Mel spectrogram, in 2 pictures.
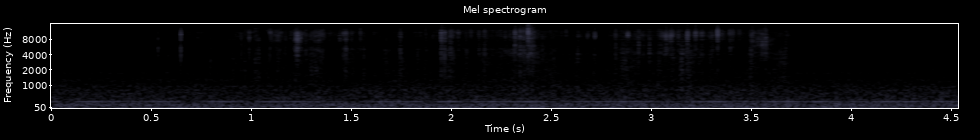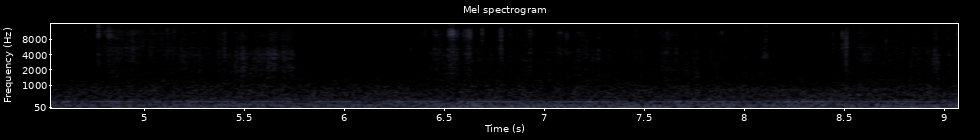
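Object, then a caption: Rock-salt lamp. Long painted nails scratch the rough surface of a large, solid, lit pink rock-salt Himalayan salt lamp. Soft, bright, dry scratching and crackling comes in repeated passes with brief pauses between them. A steady low hum runs quietly underneath throughout.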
